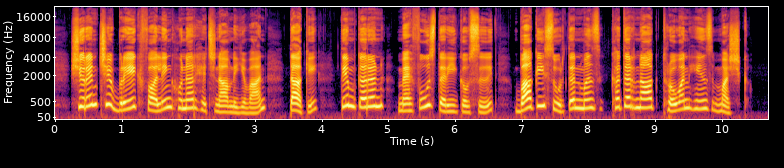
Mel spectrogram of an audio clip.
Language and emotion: Kashmiri, neutral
